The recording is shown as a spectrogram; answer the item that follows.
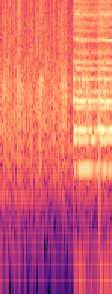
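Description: A church audience claps during a worship service, a dense, continuous patter of applause. After about a second it is joined by a sustained harmonic musical tone.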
